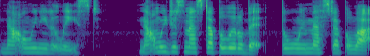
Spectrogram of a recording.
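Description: A woman talks in an animated, warm tone at a fairly high pitch. The recording is very clean, with a silent background. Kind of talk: pep talk. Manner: warm, encouraging, preachy.

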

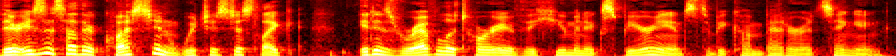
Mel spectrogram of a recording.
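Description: This man talks with lively intonation and vocal fry. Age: 40s. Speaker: voice teacher. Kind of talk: casual chat. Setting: video call.

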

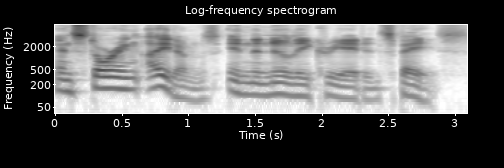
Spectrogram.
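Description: Speaking at a fairly slow pace with very wide pitch swings, a man with a Canadian accent is heard on a very clean recording with a silent background. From Montreal, Quebec. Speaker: personal essayist. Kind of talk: reading aloud.

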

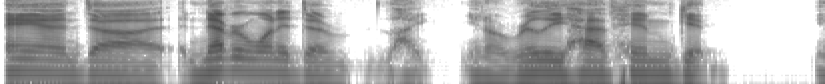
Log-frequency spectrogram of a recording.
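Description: A man's plain, everyday voice, fairly high in pitch, with a dry, close sound and no echo. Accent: American. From Texas. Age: 30s. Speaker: guest sharing faith testimony. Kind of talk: testimony in casual chat.

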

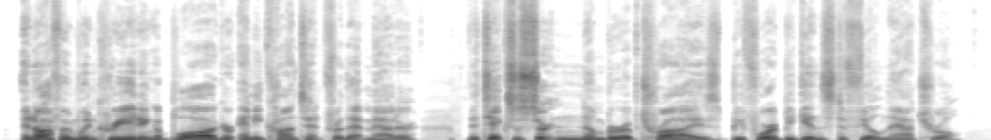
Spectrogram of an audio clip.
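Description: A man's medium-pitched, fairly quick, lively speech on a very clean recording with a silent background, an ordinary speaking voice. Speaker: podcast host. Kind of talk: scripted narration and interview questions.

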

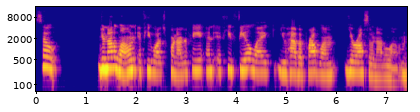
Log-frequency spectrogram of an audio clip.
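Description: A woman has an unremarkable speaking voice, fairly high in pitch with ordinary pitch variation. She speaks at a fairly slow pace against a quiet background. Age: 40s. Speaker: podcast host. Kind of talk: interview.

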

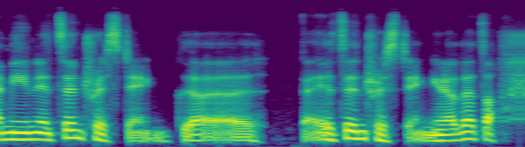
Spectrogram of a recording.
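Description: This man has an American accent. The sound is dry and close with no echo, and the background is quiet. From US Midwest (south side of Chicago). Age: 50s. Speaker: podcaster and tax business owner. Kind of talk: casual chat.

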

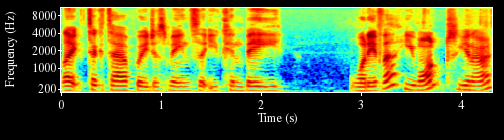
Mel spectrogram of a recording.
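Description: Woman with a New Zealand accent, fairly low pitch, ordinary pitch variation and a fairly slow pace, on a very clean recording with a silent background. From New Zealand (Māori, Ngāi Tahu). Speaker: rainbow community advocate. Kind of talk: casual chat.

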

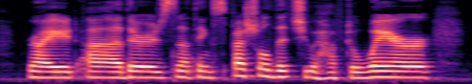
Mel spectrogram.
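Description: A woman speaks in a plain, everyday voice, fairly low in pitch, with an American accent at a moderate pace. The recording is very clean, with a silent background. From California. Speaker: political science professor. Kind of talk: interview.

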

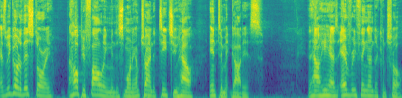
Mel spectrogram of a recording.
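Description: A man's fairly high voice, bright and sharp in tone, at a fairly quick pace with ordinary pitch variation

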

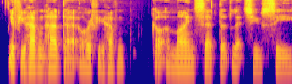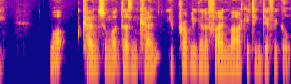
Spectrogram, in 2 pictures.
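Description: In a British accent, a man speaks at medium pitch and moderate pace, somewhat breathy, with fairly even intonation and a dry, close sound with no echo. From Britain. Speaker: novelist. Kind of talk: casual chat.

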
